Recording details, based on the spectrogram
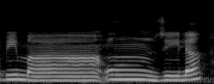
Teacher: ماں پہ مد منفصل ہے، 4 سے 5 حرکت کھینچ کے پڑھیں گے، اور نون ساکن کے بعد زا ہے، یہاں پہ اکفا ہو رہا ہے۔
